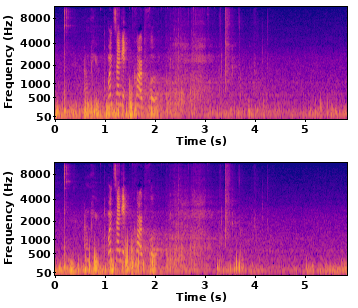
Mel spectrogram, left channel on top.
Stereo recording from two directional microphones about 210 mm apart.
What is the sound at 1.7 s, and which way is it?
Speech, 15° left (ahead or behind).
